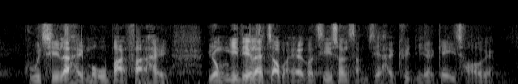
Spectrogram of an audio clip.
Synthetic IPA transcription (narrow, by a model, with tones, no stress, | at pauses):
kuː˨˧t͡sʰiː˨˧lɛː˥ɦɐ˨jmo˨˧wpaː˨nfa̰ː˧t̚hɐ˨jjʊ˨ŋjiː˥t̪iː˥lɛː˥t͡sɔː˨˩wɐ˨˩jɐ˥t̚kɔː˧t͡siː˥sɵ˨˧nsɐ˨mt͡siː˧ɦɐ˨jkʰyː˧t̚jiː˨˧kɛ˧ke˥jt͡sʰɔː˨˥kɛ˧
